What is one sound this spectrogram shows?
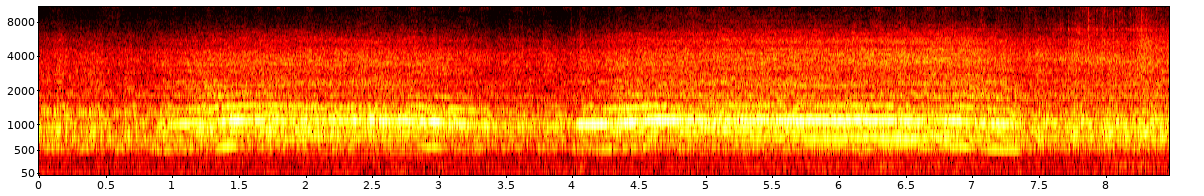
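A model train horn sounds twice, in long blasts.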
